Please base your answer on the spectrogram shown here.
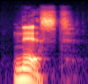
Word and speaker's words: NIST: So Firmian says it's Ni S pronounced like pissed. NIST, of course, but they're not pissed.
